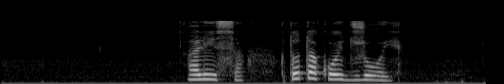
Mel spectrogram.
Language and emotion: Russian, sad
